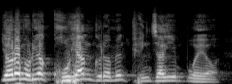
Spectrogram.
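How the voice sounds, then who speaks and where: A middle-aged male pastor preaching a Sunday sermon, animated and storytelling, lightening it with humorous anecdotes. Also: high-pitched, quick pace. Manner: animated storytelling, mimics voices in jokes. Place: church sanctuary.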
